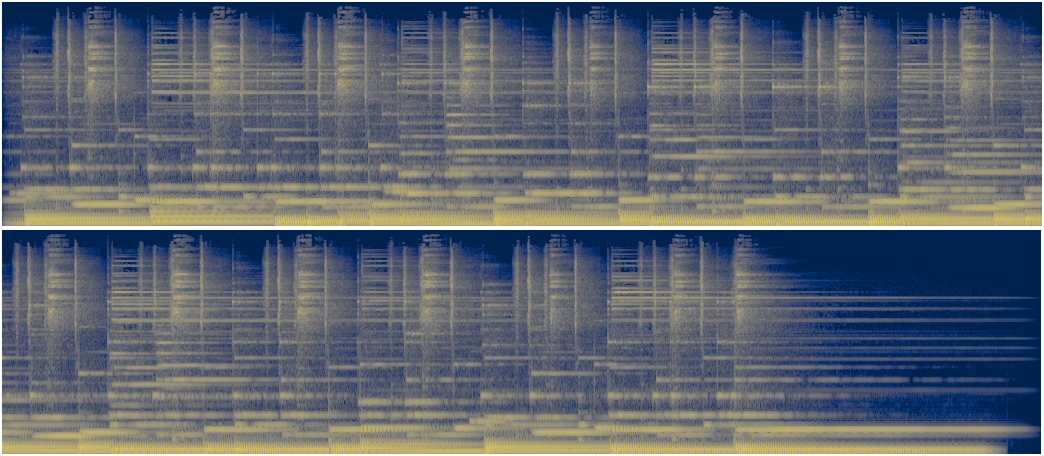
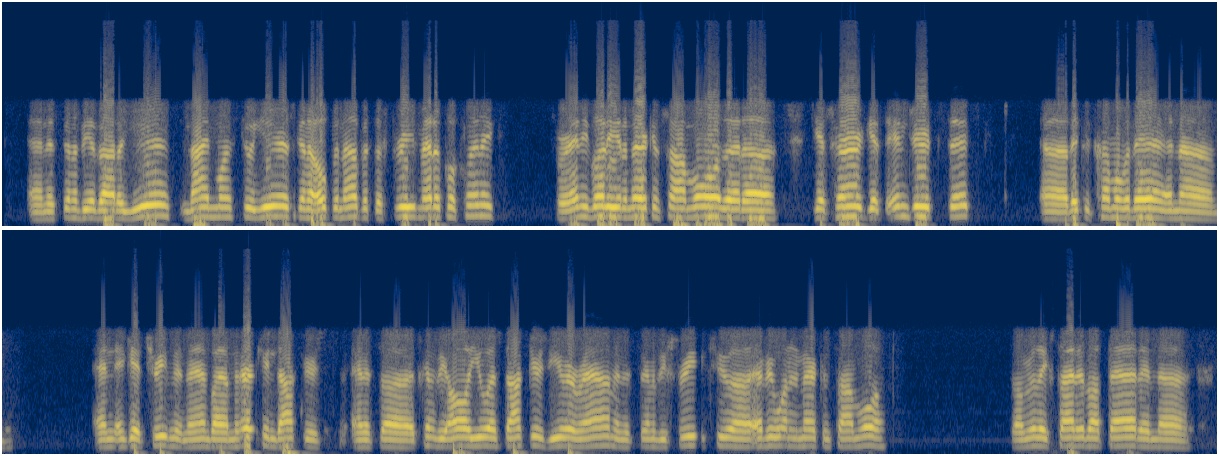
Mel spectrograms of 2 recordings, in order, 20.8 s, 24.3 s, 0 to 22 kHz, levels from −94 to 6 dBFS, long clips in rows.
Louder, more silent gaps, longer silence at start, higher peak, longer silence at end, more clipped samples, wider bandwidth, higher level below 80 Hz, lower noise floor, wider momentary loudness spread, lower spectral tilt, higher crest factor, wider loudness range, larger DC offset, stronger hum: second, -16 LUFS vs -11 LUFS; neither; second, 0.05 s vs 0.3 s; about the same, 0 dBFS vs 0 dBFS; about the same, 0.35 s vs 0.3 s; second, under 0.1% vs 0.1%; first, 19 kHz vs 6.2 kHz; first, -20 dBFS vs -34 dBFS; second, -38 dBFS vs -74 dBFS; second, 4 LU vs 11 LU; second, -4.5 dB/octave vs -8.5 dB/octave; about the same, 14 dB vs 12 dB; second, 1 LU vs 6 LU; neither; neither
